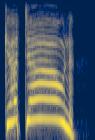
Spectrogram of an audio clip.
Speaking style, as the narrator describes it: Rowan bellowed, over the screaming waters

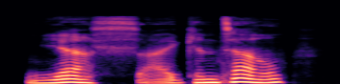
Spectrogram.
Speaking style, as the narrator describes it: he said dryly

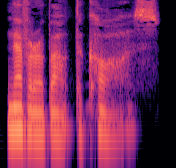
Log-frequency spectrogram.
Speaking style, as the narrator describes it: Cormac said quietly

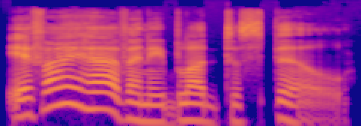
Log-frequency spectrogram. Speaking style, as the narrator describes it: Nynaeve said dryly

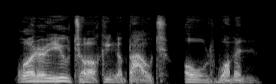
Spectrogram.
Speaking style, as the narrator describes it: Beast growled

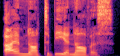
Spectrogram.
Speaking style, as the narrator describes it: Nynaeve said in a firm voice, but a little too quickly

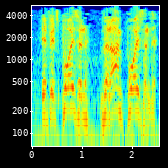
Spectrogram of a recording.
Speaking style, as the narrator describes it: he shouted back, while his own teeth rattled and clattered

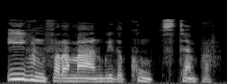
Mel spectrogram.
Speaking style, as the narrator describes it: he said dryly

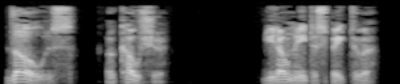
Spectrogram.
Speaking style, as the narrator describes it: said Strike firmly

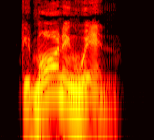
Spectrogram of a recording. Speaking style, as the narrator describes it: Ted called out to me

